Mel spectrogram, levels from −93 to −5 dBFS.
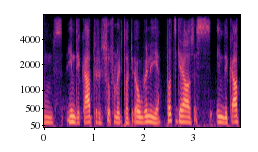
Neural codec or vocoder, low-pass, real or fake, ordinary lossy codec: codec, 16 kHz, 1 kbps, X-Codec, HuBERT features, trained on balanced general audio; 7.2 kHz; fake; Opus, 24 kbps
